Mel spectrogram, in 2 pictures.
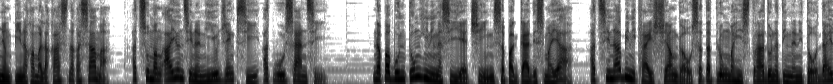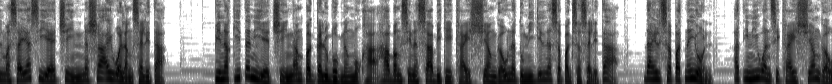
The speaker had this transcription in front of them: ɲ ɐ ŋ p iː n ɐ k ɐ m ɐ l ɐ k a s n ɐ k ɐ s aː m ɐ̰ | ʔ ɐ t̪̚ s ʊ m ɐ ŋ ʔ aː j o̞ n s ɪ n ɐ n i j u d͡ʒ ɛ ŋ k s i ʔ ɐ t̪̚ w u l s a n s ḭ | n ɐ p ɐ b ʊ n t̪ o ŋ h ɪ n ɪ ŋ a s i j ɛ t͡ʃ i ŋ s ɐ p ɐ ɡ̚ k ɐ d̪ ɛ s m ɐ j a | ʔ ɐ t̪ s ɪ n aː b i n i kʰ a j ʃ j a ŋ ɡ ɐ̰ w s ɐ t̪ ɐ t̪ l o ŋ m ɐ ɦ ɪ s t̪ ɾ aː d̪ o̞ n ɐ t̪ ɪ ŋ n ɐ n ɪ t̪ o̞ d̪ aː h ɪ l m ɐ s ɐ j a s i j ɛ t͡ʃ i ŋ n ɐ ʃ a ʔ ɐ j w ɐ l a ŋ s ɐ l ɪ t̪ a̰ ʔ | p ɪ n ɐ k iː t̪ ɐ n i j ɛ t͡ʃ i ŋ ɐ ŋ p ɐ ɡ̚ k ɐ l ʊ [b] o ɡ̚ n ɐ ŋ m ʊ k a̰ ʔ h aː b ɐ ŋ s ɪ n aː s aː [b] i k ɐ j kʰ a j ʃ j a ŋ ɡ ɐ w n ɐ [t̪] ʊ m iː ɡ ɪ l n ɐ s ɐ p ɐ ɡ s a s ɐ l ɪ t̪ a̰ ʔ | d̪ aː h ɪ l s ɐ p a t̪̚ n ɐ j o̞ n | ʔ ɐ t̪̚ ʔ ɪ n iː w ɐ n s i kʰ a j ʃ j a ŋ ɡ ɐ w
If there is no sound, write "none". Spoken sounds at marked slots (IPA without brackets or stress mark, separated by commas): b, b, t̪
